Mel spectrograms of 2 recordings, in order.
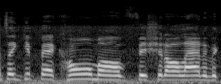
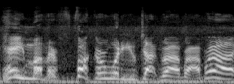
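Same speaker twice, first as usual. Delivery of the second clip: Batman voice; 5 semitones higher, 6 dB louder than usual. Retold or imitated. Hiker confronting Michael at the shelter, mock Batman growl. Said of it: "just dropped Batman voice on him".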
